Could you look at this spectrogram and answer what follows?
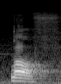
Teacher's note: Awalnya tenggorokannya seperti ditutup, kemudian dibuka.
